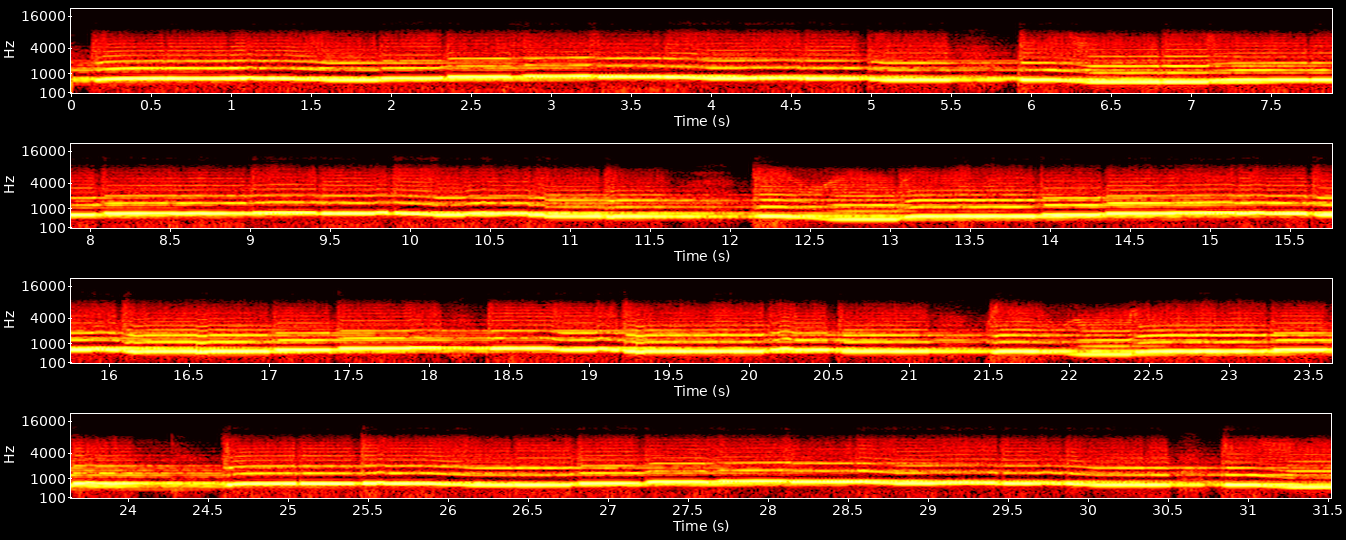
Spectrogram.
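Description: Solo flute playing a slow melody, its notes sliding smoothly from one pitch to the next.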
